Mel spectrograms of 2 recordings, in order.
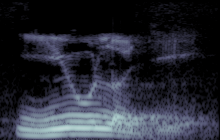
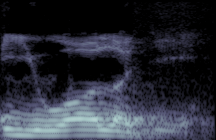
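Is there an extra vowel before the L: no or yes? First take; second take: no; yes. First: No extra vowel is inserted before the L. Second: An extra O vowel is inserted before the L. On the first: The speaker calls it right. "You say eulogy" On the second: The speaker calls it wrong. "what we should avoid is eulogy"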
